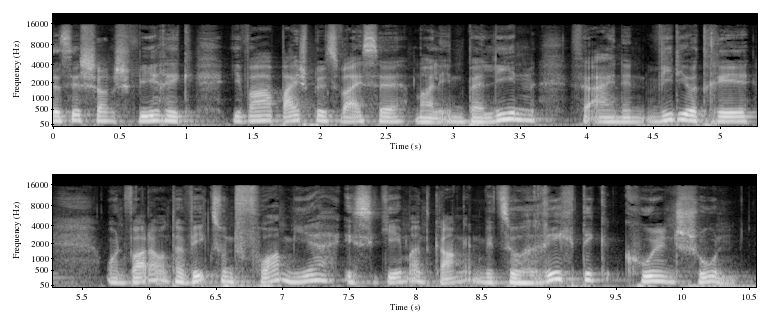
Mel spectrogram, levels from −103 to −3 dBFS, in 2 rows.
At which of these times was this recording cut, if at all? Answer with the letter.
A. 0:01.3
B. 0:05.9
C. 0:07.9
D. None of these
A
